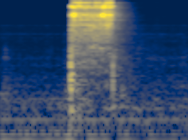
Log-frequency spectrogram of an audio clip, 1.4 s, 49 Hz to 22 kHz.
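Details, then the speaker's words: A brief half-second hiss of gas as a nitric oxide delivery unit's line is depressurized after closing the cylinder valve during pre-use setup; a normal equipment sound. "now it says if we're not going to use it within 10 minutes we need to close the cylinder valves and depressurize the unit so let's do that close the valve and then we're going to move remove the line"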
